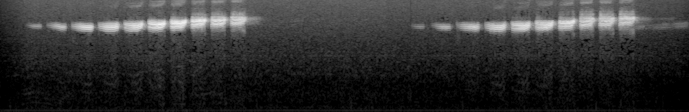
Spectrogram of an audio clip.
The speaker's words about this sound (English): Also, like some of its relatives, the prairie warbler bobs its tail, and the distinctive song should clinch the identification.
